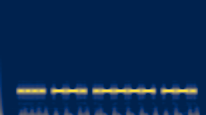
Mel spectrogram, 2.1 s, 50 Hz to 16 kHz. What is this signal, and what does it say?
Morse code, heard as a keyed tone, about 33 wpm, 750 Hz. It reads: HG1G
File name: AUDIO2018 / HG1G CW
